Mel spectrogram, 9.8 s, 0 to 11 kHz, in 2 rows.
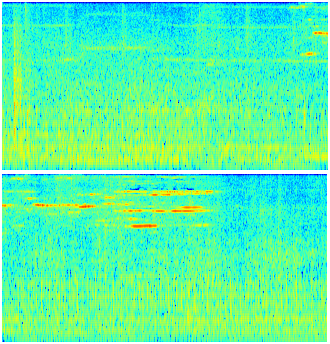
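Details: First Manchester Volvo B10BLE bus 60403 (S670SVU), recorded 30 May 2011, while driving: faint high-pitched whistling tones drift in and out above engine and road rumble; source not obvious.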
